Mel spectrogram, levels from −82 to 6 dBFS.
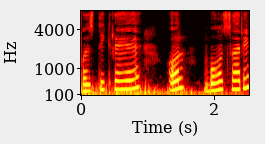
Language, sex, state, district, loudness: Chhattisgarhi, female, Chhattisgarh, Raigarh, -16 LUFS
